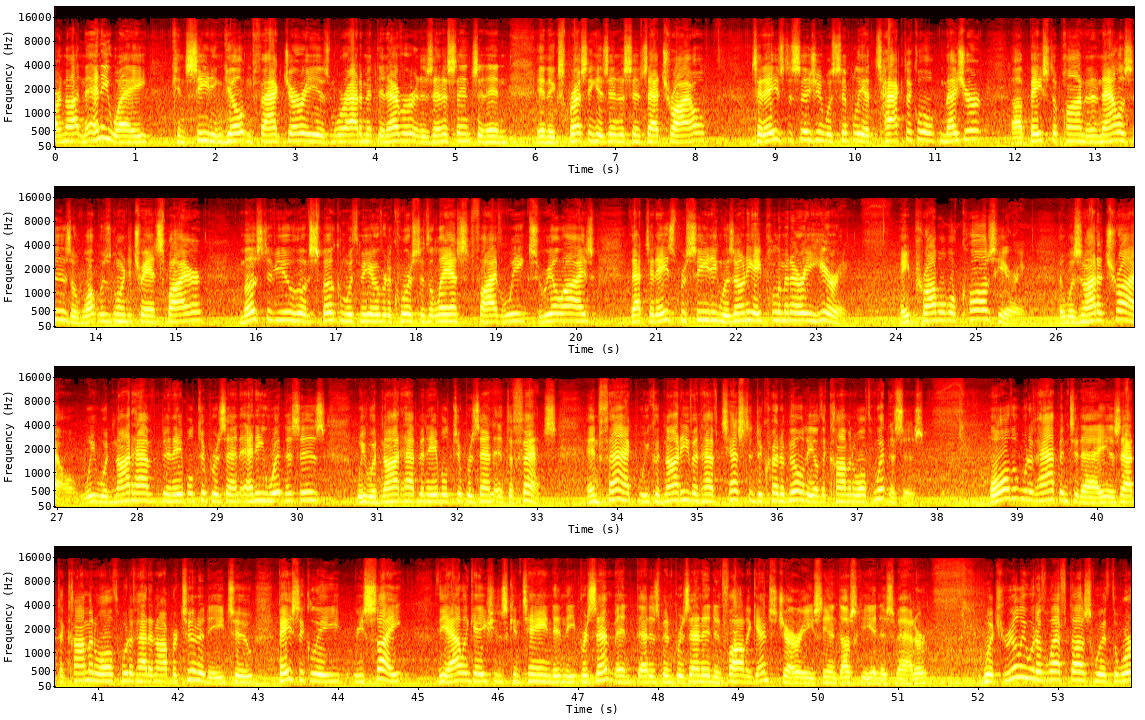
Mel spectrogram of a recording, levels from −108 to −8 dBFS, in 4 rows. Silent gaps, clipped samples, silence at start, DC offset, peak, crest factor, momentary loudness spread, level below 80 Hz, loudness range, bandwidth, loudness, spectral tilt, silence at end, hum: none; under 0.1%; 0 s; under 0.1%; -2 dBFS; 18 dB; 6 LU; -40 dBFS; 1 LU; 15.5 kHz; -19 LUFS; -5 dB/octave; 0 s; none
